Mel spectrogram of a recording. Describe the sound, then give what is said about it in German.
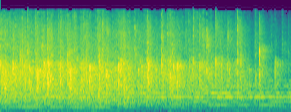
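An audience applauds steadily for Jesus, a dense wash of many hands clapping throughout, with faint tonal music held quietly underneath. “Komm, lass uns Jesus mal einen Applaus geben, dass er heute noch wirkt, dass er heute noch Menschen rettet.”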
